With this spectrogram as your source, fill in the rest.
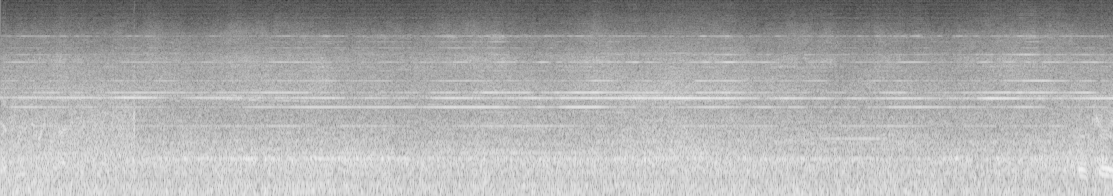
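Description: A departing JetBlue jet airliner roars steadily throughout, a loud continuous engine rumble with a broad hiss that holds at a constant level from start to finish.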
